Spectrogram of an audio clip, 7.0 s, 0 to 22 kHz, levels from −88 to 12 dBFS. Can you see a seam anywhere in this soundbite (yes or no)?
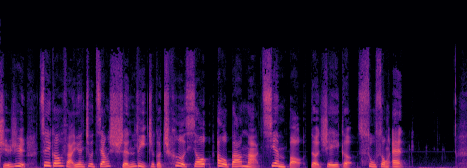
yes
